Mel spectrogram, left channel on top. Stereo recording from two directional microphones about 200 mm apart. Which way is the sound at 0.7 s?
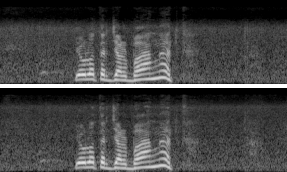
Centre (ahead or behind).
